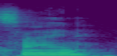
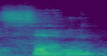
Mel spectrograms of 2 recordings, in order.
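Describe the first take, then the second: First: It has a long vowel, rhyming with 'line'. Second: It has a short vowel, rhyming with 'pin'. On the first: The speaker calls it right. "I'll pronounce it sine" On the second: The speaker calls it wrong. "don't pronounce it sin"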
